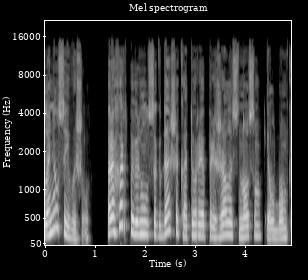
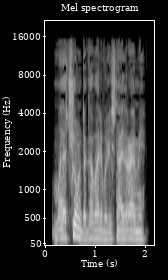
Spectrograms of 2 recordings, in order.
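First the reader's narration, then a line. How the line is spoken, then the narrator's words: Growled. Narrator (Russian): рыкнул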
